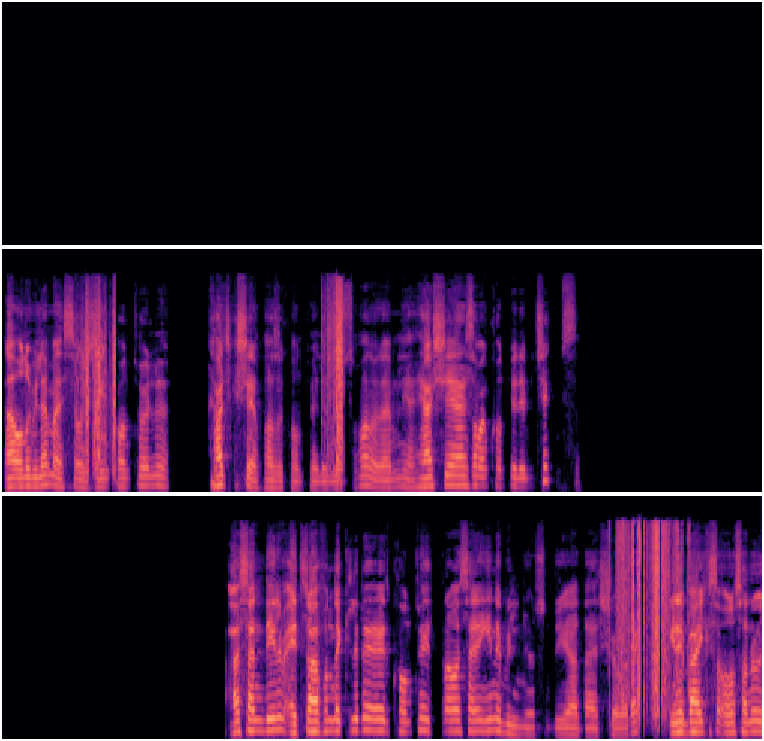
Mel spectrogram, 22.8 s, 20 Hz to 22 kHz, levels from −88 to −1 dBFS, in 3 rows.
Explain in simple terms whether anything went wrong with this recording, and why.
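Three bursts of cable scratch noise cross the speech at 8.33 to 8.74 s, 10.79 to 11.01 s and 21.27 to 22.13 s: rough, uneven scratching, likely from a worn cable or connector being moved, unlike steady hiss or a single click.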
